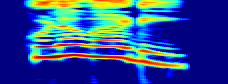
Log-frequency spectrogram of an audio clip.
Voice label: "ಕಾಳವಟ್ಟ", Kannada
